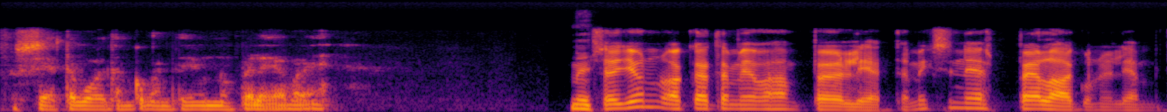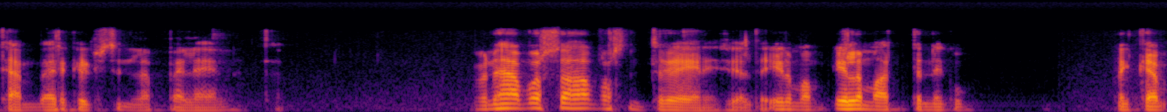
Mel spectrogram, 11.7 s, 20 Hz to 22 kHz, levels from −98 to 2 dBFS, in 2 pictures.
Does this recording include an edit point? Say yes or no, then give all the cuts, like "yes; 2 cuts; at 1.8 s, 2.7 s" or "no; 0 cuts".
no; 0 cuts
